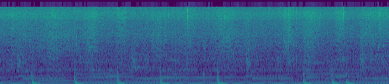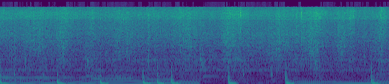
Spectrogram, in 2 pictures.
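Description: Chicken mixture sizzling and being stirred in a pan, a steady close frying hiss heard under repeating background music, with no talking.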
